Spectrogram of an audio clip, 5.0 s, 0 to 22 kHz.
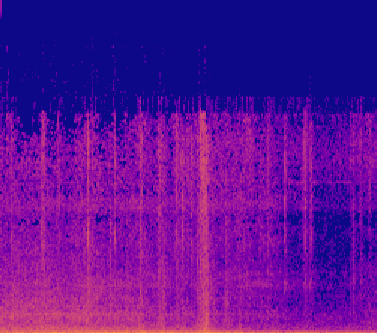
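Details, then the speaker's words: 2006 Chevrolet Impala SS, test drive at speed after replacing noisy, grinding wheel hub assembly: steady low road rumble, no grinding or rhythmic hum from the wheel; noise completely gone, hub quiet and healthy. "and i don't know if you guys could tell the difference from when before i changed it so now way quieter mice is completely gone"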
